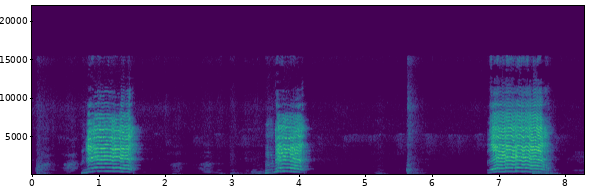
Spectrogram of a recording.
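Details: Goat giving three strong, quavering harmonic bleats spaced several seconds apart, with soft scattered rustles and faint voices between calls.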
